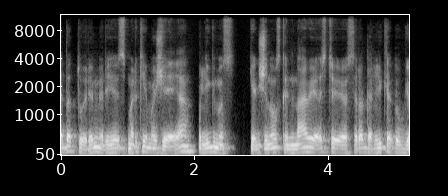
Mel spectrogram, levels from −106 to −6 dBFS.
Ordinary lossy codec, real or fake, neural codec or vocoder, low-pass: Opus, 64 kbps; fake; autoencoder, 48 kHz, 32 numbers a frame, DAC-VAE, trained on Japanese speech; 10.8 kHz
